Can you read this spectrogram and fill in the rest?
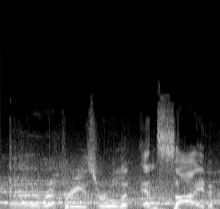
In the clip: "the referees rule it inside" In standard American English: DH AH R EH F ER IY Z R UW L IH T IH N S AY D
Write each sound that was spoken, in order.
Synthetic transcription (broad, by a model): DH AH R EH F ER IY Z R UW L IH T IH N S AY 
